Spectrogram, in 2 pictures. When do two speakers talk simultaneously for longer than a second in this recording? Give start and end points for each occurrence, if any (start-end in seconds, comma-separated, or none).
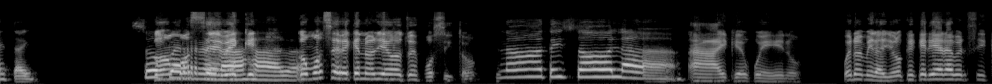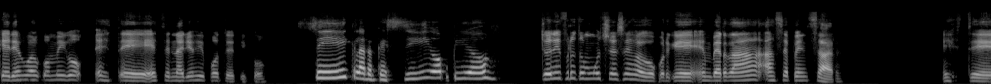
1.5-3.1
